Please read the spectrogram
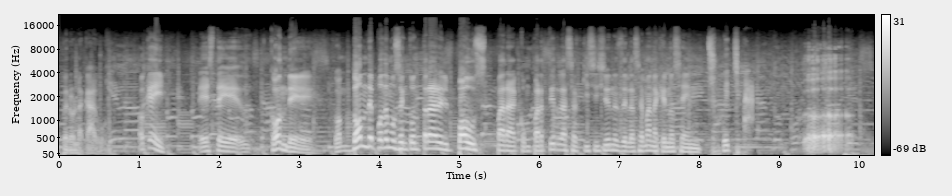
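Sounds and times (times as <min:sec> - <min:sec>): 
speech: 0:00.0 - 0:08.7, 0:09.3 - 0:09.7
short vocal noises: 0:08.6 - 0:10.1
loud drawn-out gravelly burp: 0:09.2 - 0:10.1.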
